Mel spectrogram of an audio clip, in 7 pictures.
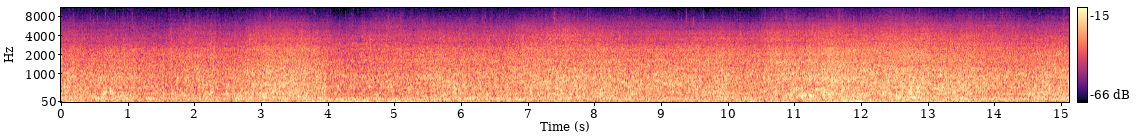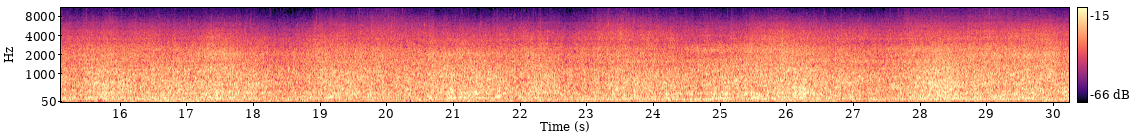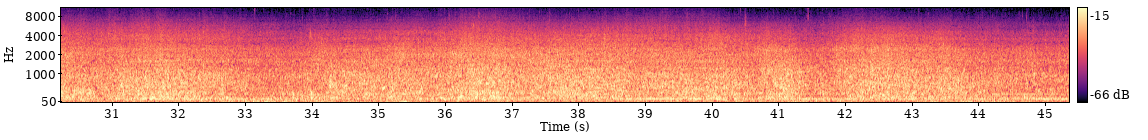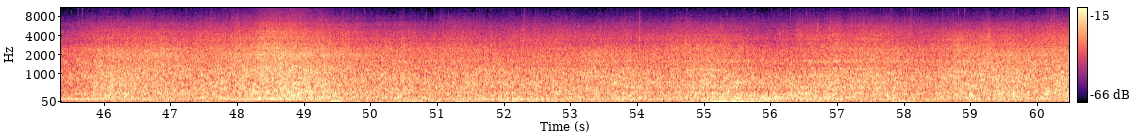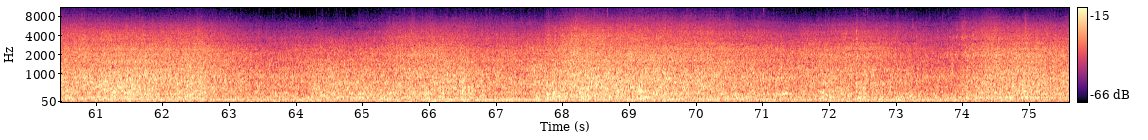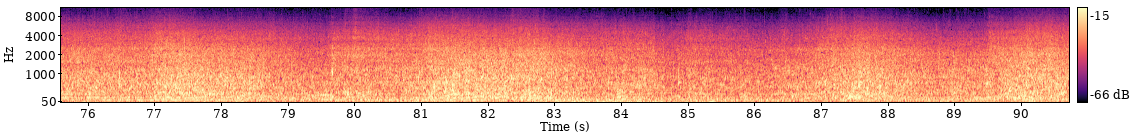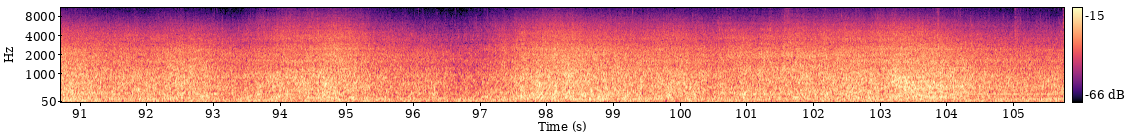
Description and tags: sea-waves
Stereo recording of waves on a sandy beach, recorded from the shelter provided by some rocks, with a faint engine hum from a large ship in the far background. Tide was about one hour after turn and coming in. Recorded across an estuary. Average level about -18dB. Recorded using H2 Zoom with front microphones (90 degree). 6dB of amplification in Audacity.
estuary, field-recording, beach, tide, beach-sound, waves, sea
